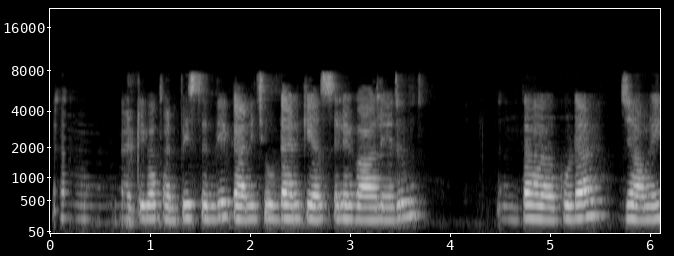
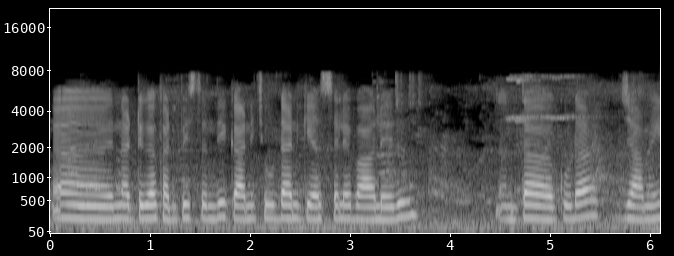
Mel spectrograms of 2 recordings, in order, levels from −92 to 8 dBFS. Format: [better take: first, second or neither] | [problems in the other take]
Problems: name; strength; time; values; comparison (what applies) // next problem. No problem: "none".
second | noise reduction (neural mask model DeepFilterNet 3)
